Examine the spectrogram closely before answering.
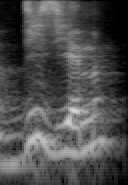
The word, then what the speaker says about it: dixième: Mais on écrit une dizaine avec un Z et un dixième qu'on écrit X mais qu'on prononce Z.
